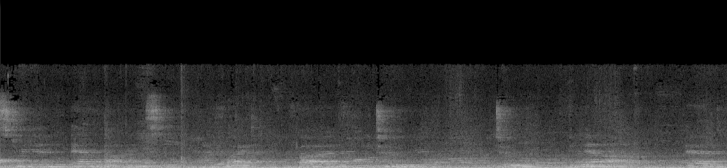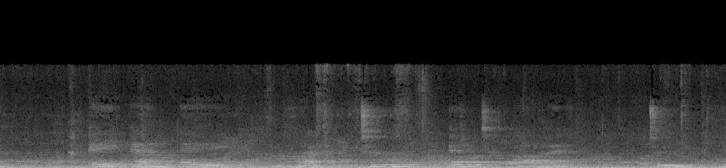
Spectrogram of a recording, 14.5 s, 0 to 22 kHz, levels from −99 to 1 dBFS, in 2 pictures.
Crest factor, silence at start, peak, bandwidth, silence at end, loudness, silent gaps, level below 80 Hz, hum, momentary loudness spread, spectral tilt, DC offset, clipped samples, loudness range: 16 dB; 0 s; -14 dBFS; 13.5 kHz; 0 s; -32 LUFS; none; -36 dBFS; none; 7 LU; -6.5 dB/octave; under 0.1%; under 0.1%; 1 LU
